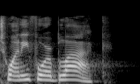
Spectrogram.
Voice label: voice Over; americanroulette3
